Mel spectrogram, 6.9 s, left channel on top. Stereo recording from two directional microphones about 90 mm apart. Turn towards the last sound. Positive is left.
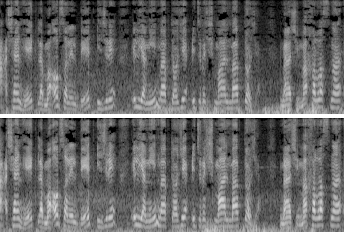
turn(degrees=40)  # may be behind; listen again after turning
